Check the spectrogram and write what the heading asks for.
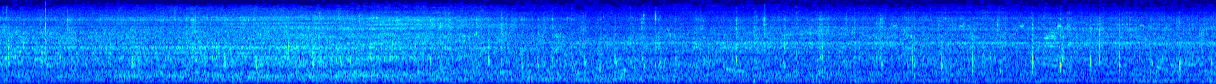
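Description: Hoofbeats of a show jumper cantering on sand arena footing over a steady background hum of the show ground, with sharper hoof strikes standing out in the second half.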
